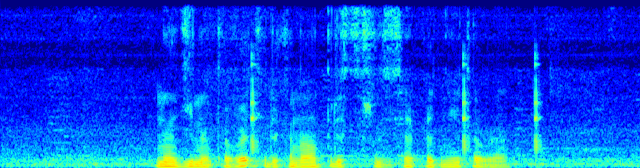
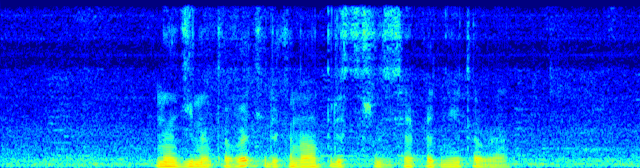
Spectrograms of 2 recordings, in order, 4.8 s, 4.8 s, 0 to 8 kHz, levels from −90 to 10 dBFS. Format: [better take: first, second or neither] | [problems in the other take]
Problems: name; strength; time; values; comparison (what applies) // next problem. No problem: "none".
second | background sound (Tap / Glass); 10 dB below the speech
